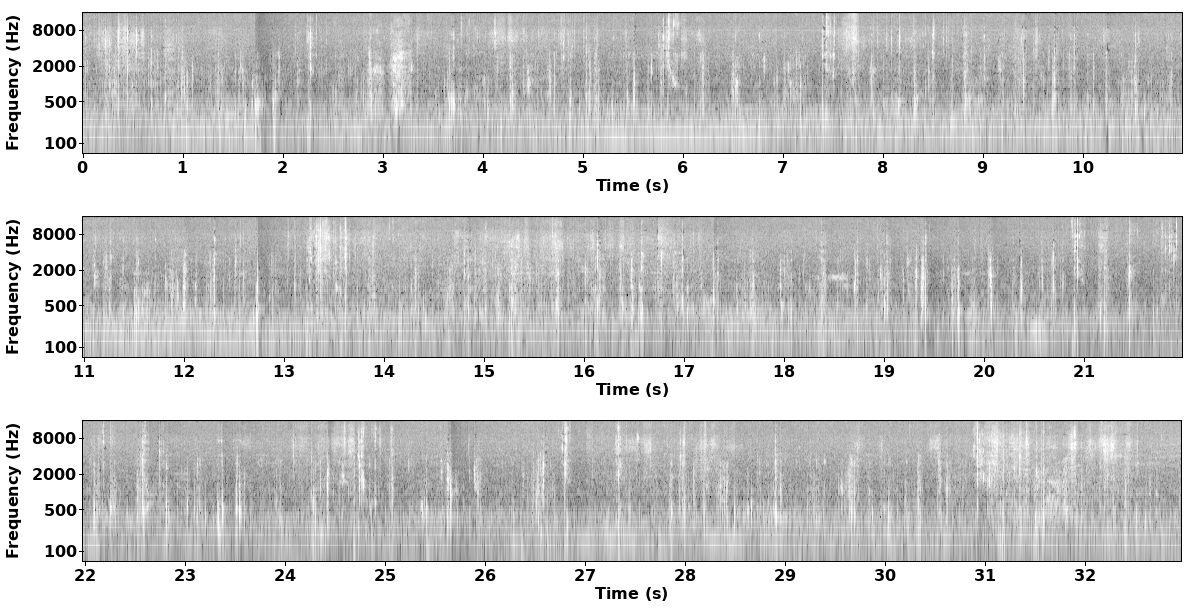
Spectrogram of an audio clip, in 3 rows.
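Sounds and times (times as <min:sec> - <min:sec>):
biting into soft bun: 0:00.0 - 0:32.9
wet chewing: 0:00.0 - 0:32.9.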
